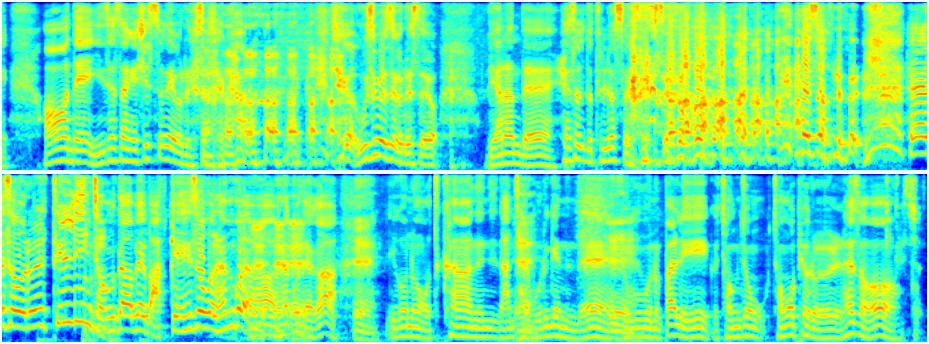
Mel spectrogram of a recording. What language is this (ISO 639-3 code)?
kor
